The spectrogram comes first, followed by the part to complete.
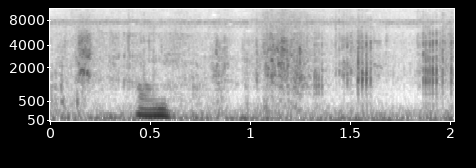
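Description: Rustling and brushing of dry grass and stalks being pushed aside by hand, in a series of short, irregular strokes.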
